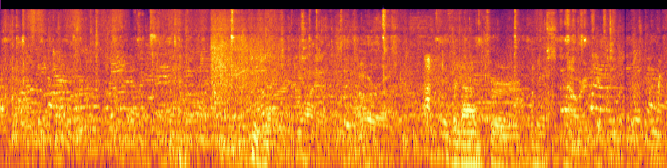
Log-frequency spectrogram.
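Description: Playing cards slide and rustle across a felt table.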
